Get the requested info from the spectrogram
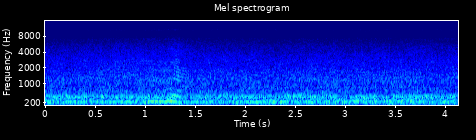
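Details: Colony of honey bees busy at their hives in a northern Kentucky apiary, 72 degrees in February; a dense, even droning buzz of many wings holding steady throughout, with a faint rising whine around the first second.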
